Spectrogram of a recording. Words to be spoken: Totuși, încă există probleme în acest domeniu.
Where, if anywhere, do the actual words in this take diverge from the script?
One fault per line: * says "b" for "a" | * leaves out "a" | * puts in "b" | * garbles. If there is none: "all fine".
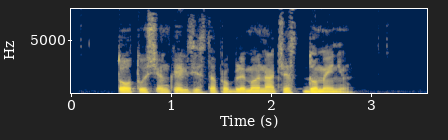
all fine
